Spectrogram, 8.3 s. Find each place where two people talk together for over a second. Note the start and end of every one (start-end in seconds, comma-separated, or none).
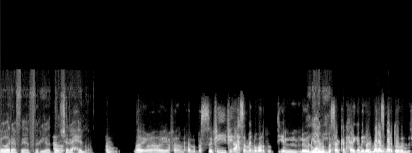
none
